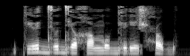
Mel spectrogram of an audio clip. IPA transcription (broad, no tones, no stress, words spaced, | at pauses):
kʲø dʲodʲø χɑmoɡʲø ɾʲeʃħob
